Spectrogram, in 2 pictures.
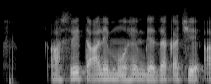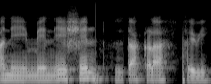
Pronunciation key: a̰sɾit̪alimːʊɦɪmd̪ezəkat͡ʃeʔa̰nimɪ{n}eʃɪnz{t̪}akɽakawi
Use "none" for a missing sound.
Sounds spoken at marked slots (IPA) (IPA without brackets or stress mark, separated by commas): n, d̪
